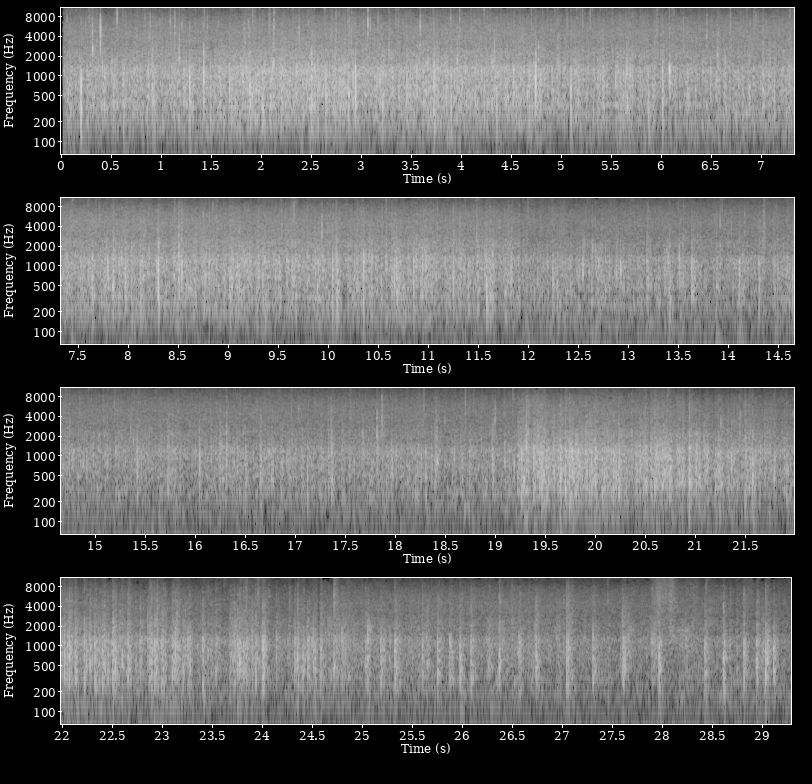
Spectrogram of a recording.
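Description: Steady rain, countless drops striking surfaces. It is heaviest through the first dozen seconds, eases, then swells again briefly about two-thirds through.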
